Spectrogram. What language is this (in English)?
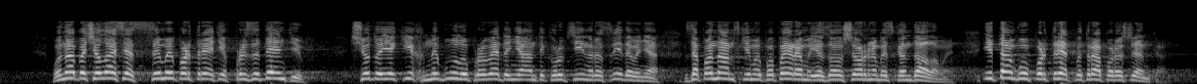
Ukrainian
